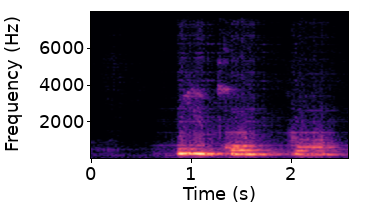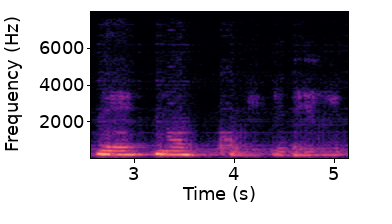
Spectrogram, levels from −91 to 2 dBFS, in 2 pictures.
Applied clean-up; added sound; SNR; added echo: neural separator model SepFormer DNS4.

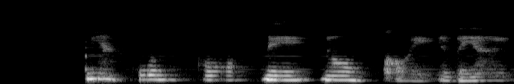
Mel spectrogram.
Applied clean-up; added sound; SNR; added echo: neural mask model DeepFilterNet 3.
